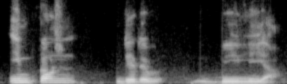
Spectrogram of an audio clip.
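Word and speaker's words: Imponderabilia: ইম্পনডেরেবিলিয়া। আপনি লিখে নিবেন ওই মানে শব্দ ওই যে এটা। না, তবে উচ্চারণটা এটারও, জানতে চাচ্ছিলাম আরকি।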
